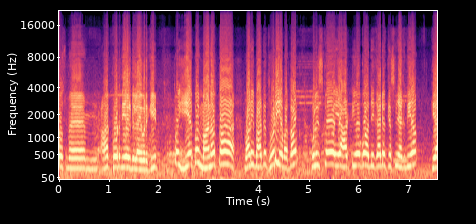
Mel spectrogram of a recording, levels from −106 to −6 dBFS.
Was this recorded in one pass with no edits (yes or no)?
yes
